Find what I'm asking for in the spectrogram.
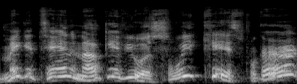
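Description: A man's put-on, croaky character voice, extremely high in pitch, with very wide pitch swings and a moderate pace. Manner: cheeky, flirtatious.

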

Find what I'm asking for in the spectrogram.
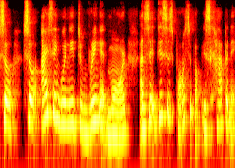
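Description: A woman speaks at a fairly slow pace in a Spanish accent. Her intonation is lively, and the background is quiet. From Peru. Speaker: professor. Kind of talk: interview.

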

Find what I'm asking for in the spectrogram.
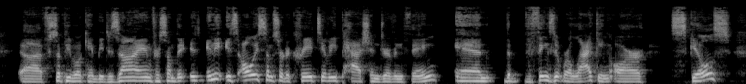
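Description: The somewhat breathy voice moves at a fairly quick pace with ordinary pitch variation on a very clean recording with a silent background. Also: man. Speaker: podcast host and freelancing coach. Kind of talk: interview conversation. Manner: fast talker; animated.

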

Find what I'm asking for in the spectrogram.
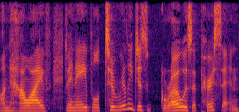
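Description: A woman with a British accent and medium pitch speaks at a fairly slow pace with ordinary pitch variation. The recording is very clean with a silent background and a dry, close sound with no echo. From UK. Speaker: podcast host, actress. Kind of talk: casual chat.

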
